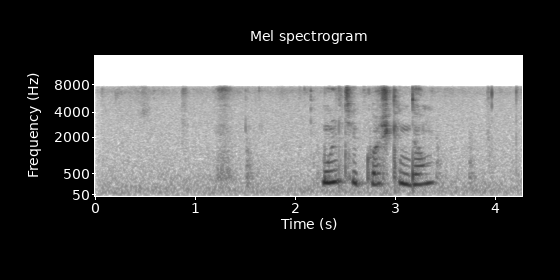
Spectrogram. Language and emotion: Russian, neutral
